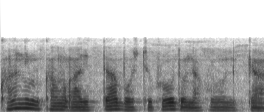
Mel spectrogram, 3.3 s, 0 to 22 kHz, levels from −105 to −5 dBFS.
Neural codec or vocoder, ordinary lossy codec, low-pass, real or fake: codec, 16 kHz, 8 kbps, FreqCodec, smaller model; none; 5.4 kHz; fake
